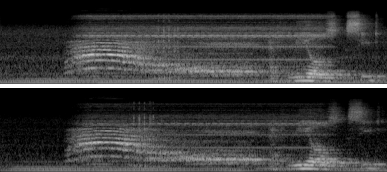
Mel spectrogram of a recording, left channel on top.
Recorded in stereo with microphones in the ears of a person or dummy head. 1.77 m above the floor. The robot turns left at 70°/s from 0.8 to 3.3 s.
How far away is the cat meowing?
About 1.7 m.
